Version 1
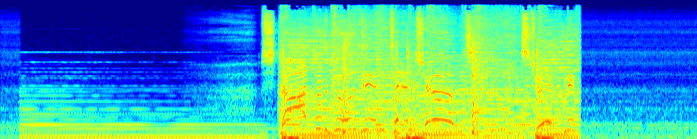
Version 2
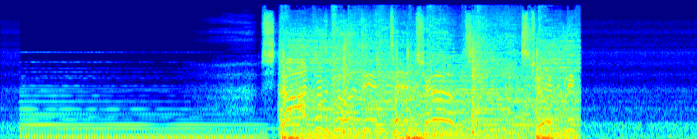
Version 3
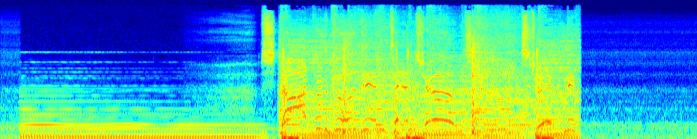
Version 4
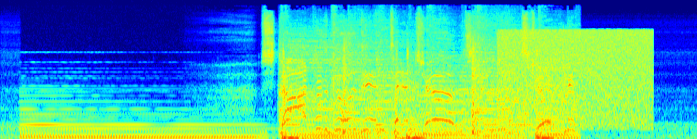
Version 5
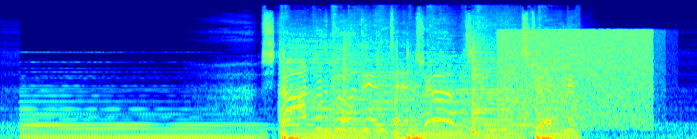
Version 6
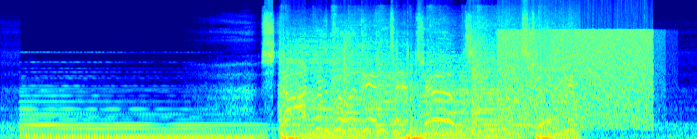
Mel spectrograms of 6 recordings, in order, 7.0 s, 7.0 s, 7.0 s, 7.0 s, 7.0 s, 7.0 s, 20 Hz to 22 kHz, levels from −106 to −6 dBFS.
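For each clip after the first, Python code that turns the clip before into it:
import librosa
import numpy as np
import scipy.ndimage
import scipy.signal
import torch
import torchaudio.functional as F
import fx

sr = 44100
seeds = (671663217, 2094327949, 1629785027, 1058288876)

y1 = fx.high_shelf(x, sr, hz=4600.0, db=-7.5)
y1 = y1 * 10.0 ** (-7.0 / 20.0)
y2 = fx.rider(y1, sr, range_db=5, speed_s=0.5)
y2 = y2 * 10.0 ** (8.5 / 20.0)
y3 = fx.spec_paint(y2, sr, seeds[0], shape='noise', start_s=4.96, length_s=1.57, low_hz=310.0, high_hz=9100.0, level_db=-29.0)
y3 = y3 * 10.0 ** (-2.5 / 20.0)
y4 = fx.echo_feedback(y3, sr, ms=125, feedback_pct=28, wet_db=-19)
y4 = y4 * 10.0 ** (-9.0 / 20.0)
y5 = np.clip(y4, -10.0 ** (-34.5 / 20.0), 10.0 ** (-34.5 / 20.0))
y5 = y5 * 10.0 ** (1.0 / 20.0)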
